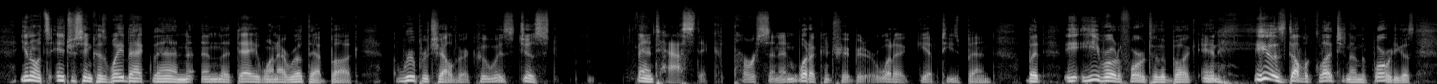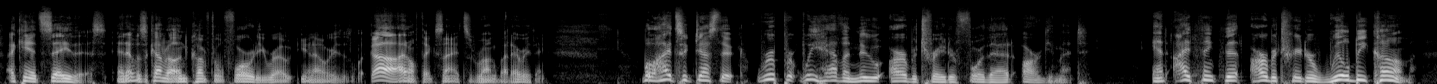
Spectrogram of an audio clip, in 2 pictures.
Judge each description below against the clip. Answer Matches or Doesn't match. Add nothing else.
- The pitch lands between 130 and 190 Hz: Matches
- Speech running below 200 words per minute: Doesn't match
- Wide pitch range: Matches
